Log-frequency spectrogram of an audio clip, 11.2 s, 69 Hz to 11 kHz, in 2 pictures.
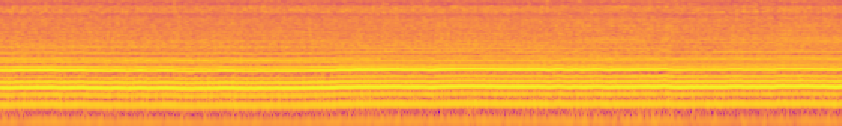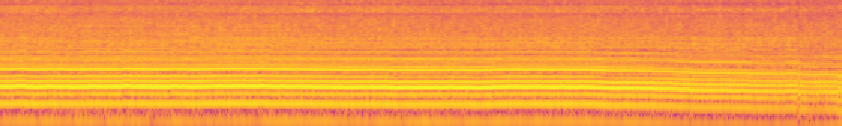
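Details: Enya 46-4C model four-stroke on the bench, 11.5 prop, air bleed opened 1/4 turn, throttle stop adjusted; high, steady buzzing drone at speed with a gritty undertone; owner thinks it needs new bearings, not confirmed.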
